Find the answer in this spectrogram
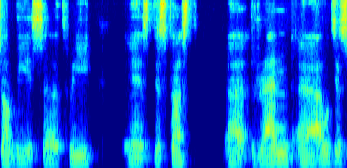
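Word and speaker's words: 人: So the left hand element here is pronounced the same, Ren, but it means human being.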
